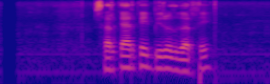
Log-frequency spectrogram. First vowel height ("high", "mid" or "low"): mid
